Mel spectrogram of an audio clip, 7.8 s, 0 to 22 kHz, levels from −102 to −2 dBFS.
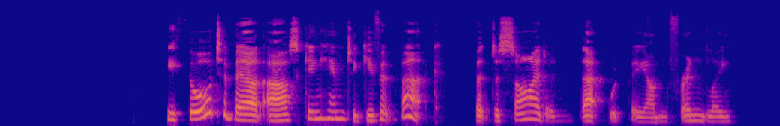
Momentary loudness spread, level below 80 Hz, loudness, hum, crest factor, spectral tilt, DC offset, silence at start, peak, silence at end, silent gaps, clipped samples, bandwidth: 14 LU; -86 dBFS; -41 LUFS; none; 22 dB; -3.5 dB/octave; under 0.1%; 1.65 s; -20 dBFS; 0.5 s; 4.52-4.75 s; under 0.1%; 13 kHz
